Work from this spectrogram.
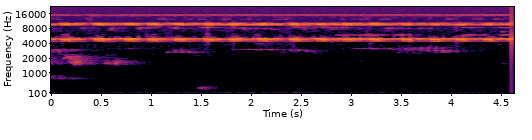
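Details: Cicadas giving a continuous high, shimmering buzz that pulses about three times a second, with a fainter higher band; a few soft chirps near the start.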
